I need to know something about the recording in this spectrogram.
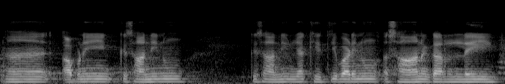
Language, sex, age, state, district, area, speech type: Punjabi, male, 18-30, Punjab, Fatehgarh Sahib, rural, spontaneous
